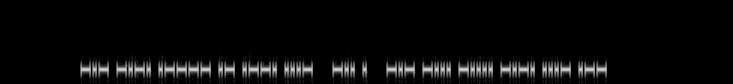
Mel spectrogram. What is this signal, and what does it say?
Morse code, heard as a keyed tone, about 37 wpm, 700 Hz. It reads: KC1APV DE KB6CVW
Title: USA Callsign DE Callsign 40wpm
